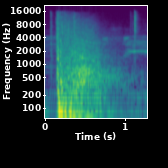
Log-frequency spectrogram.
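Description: Gunfire bursts from The Last of Us game combat: a loud, close shot opens into a dense rolling burst that tails off, with one more faint crack near the end.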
